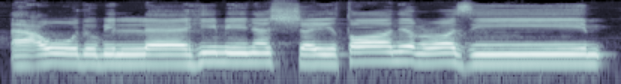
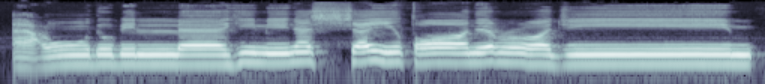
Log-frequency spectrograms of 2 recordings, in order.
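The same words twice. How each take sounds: First: The j sound in the last word sounds like z. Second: The j sound in the last word is a clear j. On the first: The speaker calls it wrong. "they mix it between Jim and Zin or Za" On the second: The speaker calls it right. "we don't say Z, we say Jim"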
